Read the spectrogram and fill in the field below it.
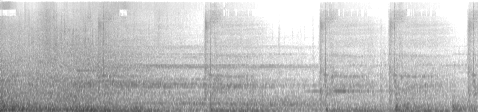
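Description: A fiery Incendio spell is cast in the Hogwarts Legacy video game: a loud rushing, roaring burst of flame that gradually fades, punctuated by a few sharp cracks and pops toward the end.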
